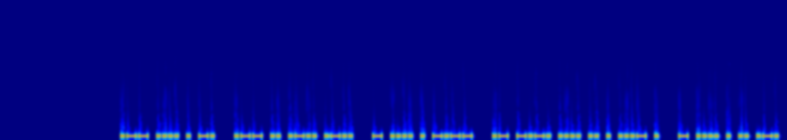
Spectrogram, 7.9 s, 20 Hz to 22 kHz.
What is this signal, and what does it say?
Morse code, heard as a keyed tone, about 40 wpm, 700 Hz. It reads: WHEN WILL THEY ACHIEVE THEIR
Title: Sentences from Top 1000 Words - Review Part 6 - 40wpm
